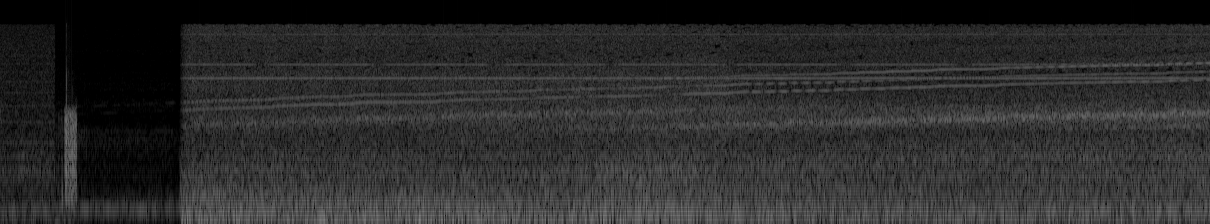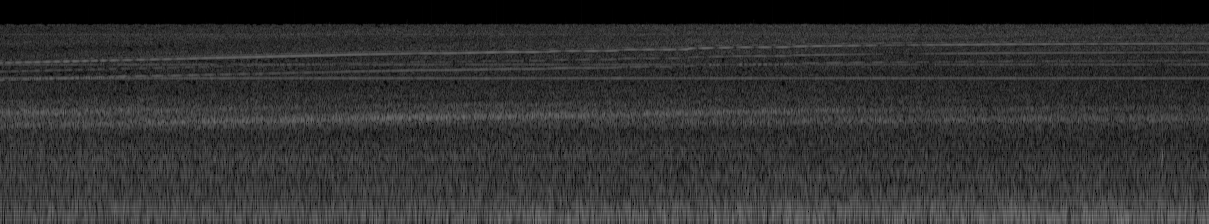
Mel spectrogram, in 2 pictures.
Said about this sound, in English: warming the engines up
